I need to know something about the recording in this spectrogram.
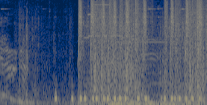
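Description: Silenced gunshots fire in a quick burst.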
